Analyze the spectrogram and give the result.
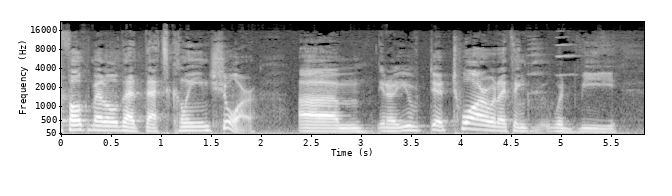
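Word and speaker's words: Týr: Yeah, I mean, I thought it was pronounced tier 2, but when I've heard the band pronounced as Twar.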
